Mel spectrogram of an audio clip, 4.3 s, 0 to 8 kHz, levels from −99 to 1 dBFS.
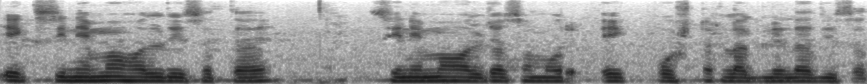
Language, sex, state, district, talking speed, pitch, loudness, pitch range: Marathi, male, Maharashtra, Pune, 180 wpm, 130 Hz, -15 LUFS, 125-135 Hz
